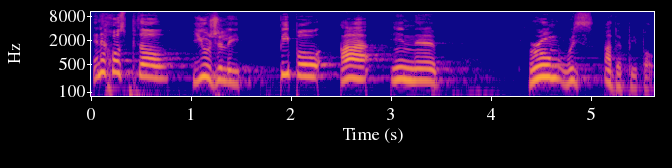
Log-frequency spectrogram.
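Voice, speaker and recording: A man speaks with a Ukrainian accent. His pitch is high and his intonation lively. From Ukraine, Zaporizhia. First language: Ukrainian or Russian. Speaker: preacher. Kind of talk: sermon. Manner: halting.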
